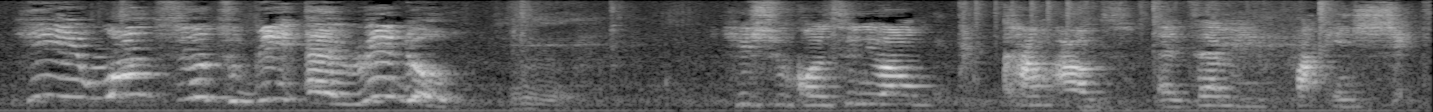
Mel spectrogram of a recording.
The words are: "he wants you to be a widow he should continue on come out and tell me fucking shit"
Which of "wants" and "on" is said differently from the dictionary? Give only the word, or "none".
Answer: on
